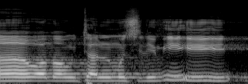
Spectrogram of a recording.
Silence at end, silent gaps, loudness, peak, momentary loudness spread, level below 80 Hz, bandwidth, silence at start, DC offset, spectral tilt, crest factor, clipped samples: 0 s; none; -21 LUFS; -4 dBFS; 8 LU; -48 dBFS; 14 kHz; 0 s; under 0.1%; -4 dB/octave; 18 dB; under 0.1%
